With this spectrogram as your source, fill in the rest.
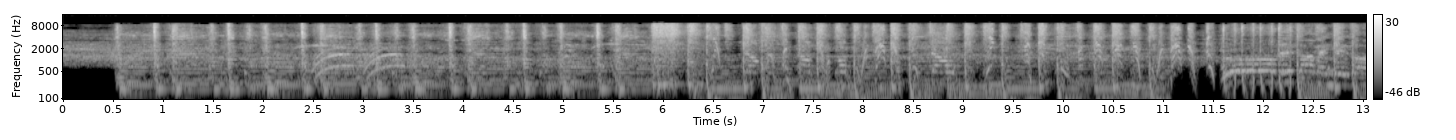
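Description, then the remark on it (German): An upbeat pop dance track kicks off with a steady, driving beat and bright synth layers, loud and continuous, with a brief drop near the end before the groove returns. “Und ich würde sagen, bevor wir jetzt den nächsten, den letzten Block noch einmal angehen mit ein paar allgemeinen Bemerkungen, hören wir uns noch etwas Heiteres an”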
